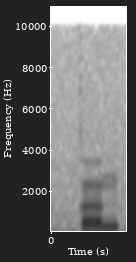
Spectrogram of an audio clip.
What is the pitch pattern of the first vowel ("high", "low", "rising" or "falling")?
low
